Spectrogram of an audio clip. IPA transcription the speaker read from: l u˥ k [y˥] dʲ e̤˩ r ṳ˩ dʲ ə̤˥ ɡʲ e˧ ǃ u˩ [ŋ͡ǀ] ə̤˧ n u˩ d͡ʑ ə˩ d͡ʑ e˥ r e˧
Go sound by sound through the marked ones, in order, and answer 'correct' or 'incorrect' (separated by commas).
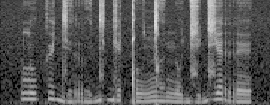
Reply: correct, correct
